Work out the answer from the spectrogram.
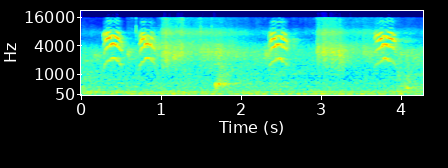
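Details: Male leafbird, kinoi, recording used as a lure for other birds: arched, harmonic-rich calls sweeping up and down, given in spaced pairs, four in about four seconds, over a faint low hum.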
